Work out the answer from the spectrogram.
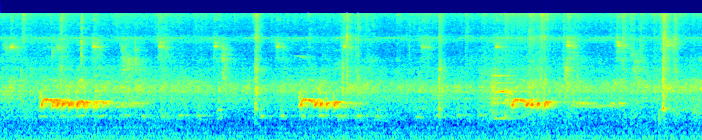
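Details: Local and crossbred zebra doves singing, meant as a lure recording for other doves to reply; three short rolling trilled phrases spaced about three seconds apart over quiet background hiss and faint clicks.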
